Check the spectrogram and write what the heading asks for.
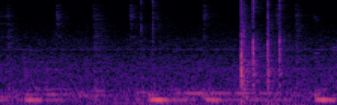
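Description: A quiet stretch, then a quick run of about four sharp clicks near the end from the computer's keyboard and mouse as the user works a CAD sketch.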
